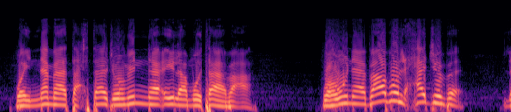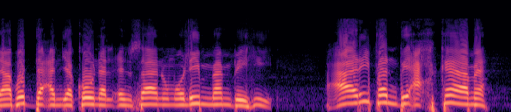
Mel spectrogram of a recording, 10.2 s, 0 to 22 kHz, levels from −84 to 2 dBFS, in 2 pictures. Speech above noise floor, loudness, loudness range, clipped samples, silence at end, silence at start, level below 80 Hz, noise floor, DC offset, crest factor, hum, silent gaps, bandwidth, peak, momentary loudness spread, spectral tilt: 45 dB; -17 LUFS; 1 LU; under 0.1%; 0.25 s; 0.15 s; -36 dBFS; -62 dBFS; under 0.1%; 14 dB; none; none; 11.5 kHz; -2 dBFS; 6 LU; -7.5 dB/octave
